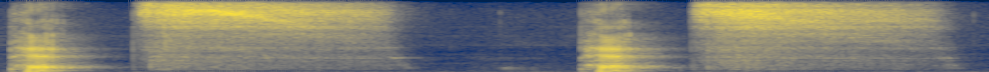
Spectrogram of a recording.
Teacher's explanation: In this word, the letter T comes before the letter S. The T makes the T sound. That's a voiceless sound. So the S is voiceless too.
